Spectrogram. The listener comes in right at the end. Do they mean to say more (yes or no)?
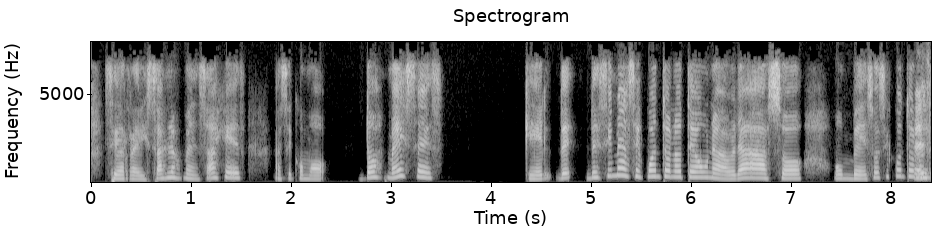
yes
